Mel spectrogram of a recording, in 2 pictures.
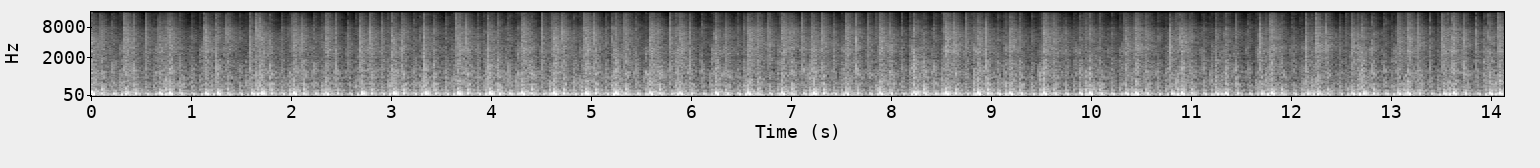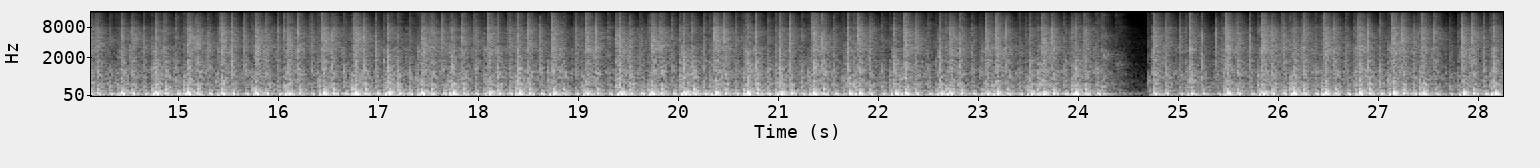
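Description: Speed bag being punched in a fast, steady rhythm, the bag rattling rapidly against its round rebound platform. The rattle stops for a moment about three-quarters of the way through, then picks up again.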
